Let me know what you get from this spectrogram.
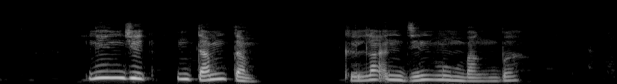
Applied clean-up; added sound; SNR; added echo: none; none; none; none.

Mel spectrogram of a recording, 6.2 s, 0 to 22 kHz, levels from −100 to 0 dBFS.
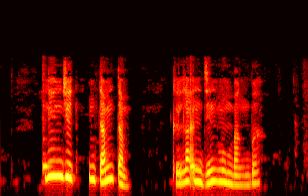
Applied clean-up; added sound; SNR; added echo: none; Cowbell; 13 dB; none.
